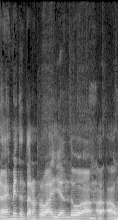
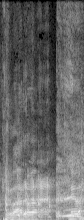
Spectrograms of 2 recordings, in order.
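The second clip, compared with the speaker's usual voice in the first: laughing; slower than usual. Real, not acted. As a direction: say it while cracking up. Laughing while quoting himself. (riéndose mientras habla)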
